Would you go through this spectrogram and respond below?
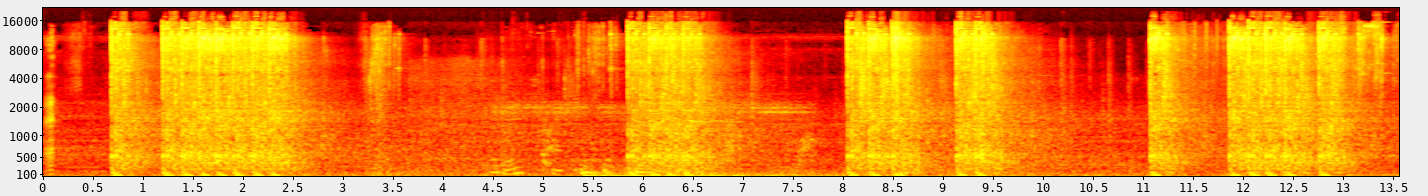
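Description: Rapid automatic gunfire from a gun in the video game Control, several loud sustained bursts with pauses between them and a heavy low thump midway, a voice talking faintly at times.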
